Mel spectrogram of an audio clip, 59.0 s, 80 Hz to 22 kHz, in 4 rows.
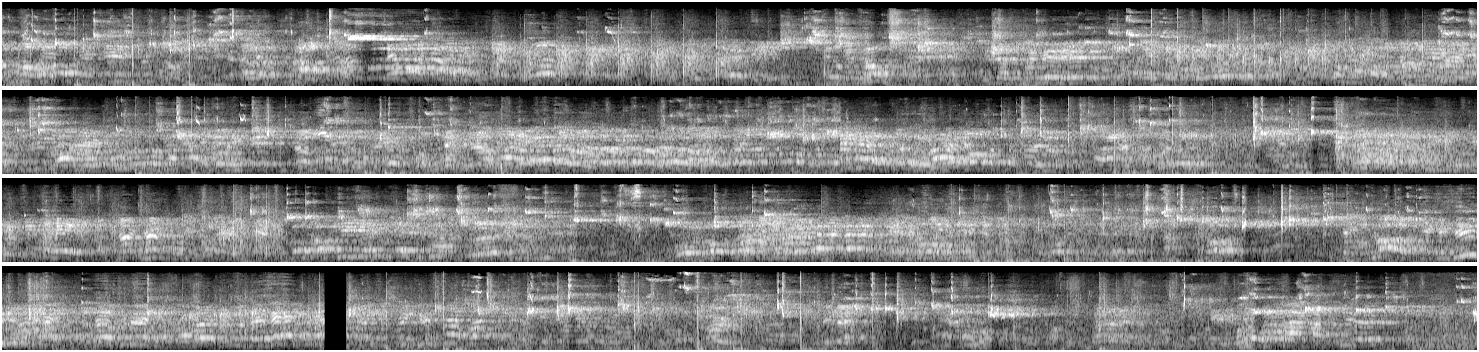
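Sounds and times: echoing overlapping voices: 0:00.0 - 0:59.0.

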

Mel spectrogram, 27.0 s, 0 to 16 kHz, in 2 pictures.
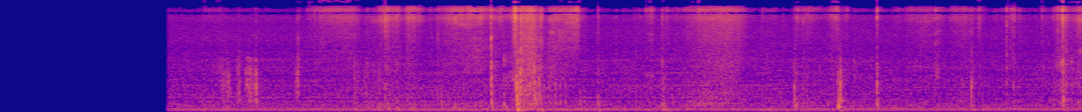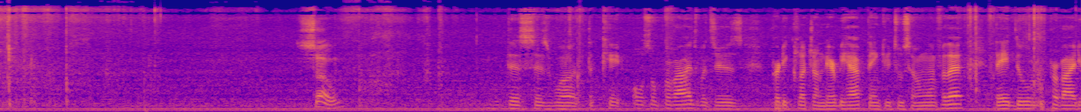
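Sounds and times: steady low hum: 0:02.1 - 0:27.0
cardboard box being opened: 0:02.6 - 0:15.6.

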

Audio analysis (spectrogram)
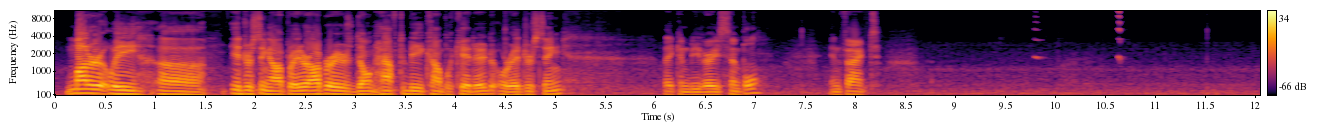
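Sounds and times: low room hum: 0:00.0 - 0:12.0
marker squeaking on glass: 0:09.7 - 0:10.8.

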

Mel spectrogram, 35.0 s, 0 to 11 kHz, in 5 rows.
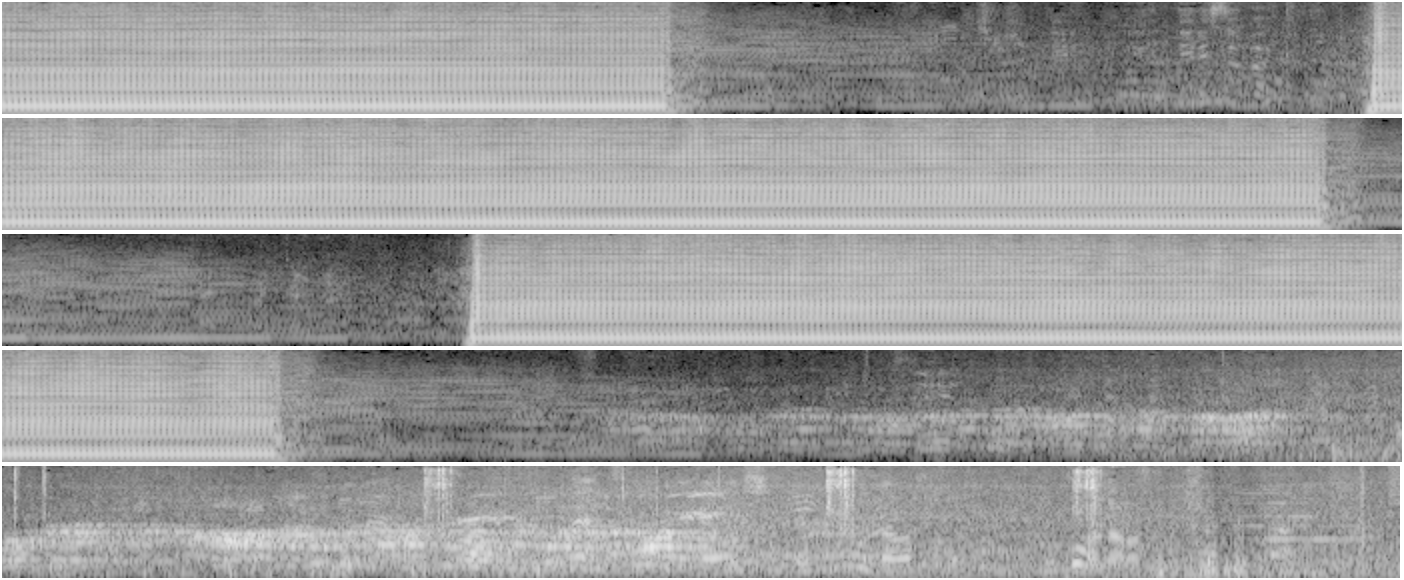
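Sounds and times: ship's whistle blasts: 0:00.0 - 0:04.9, 0:06.8 - 0:24.1.

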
